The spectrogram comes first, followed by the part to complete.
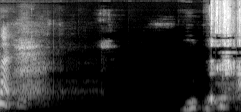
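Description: A woman's spoken line ends in a breathy sigh-like exhale. Then there is about a second and a half of silence before a low voice starts up right at the end.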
